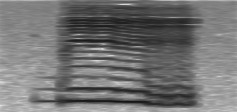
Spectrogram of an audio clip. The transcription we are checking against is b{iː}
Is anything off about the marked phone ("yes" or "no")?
no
